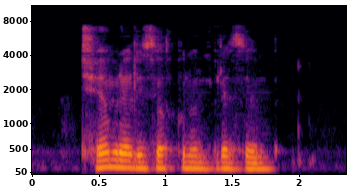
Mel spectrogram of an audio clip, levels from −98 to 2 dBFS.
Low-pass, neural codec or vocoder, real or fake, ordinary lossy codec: 7.2 kHz; codec, 16 kHz, 16 kbps, FunCodec, trained on LibriTTS, 50 frames a second; fake; MP3, 64 kbps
